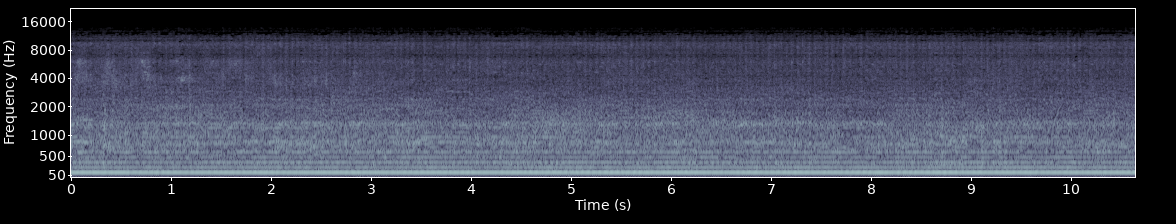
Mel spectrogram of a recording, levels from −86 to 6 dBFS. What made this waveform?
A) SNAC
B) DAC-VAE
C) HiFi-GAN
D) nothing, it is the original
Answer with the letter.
A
